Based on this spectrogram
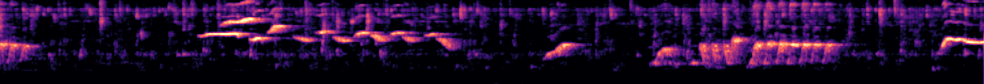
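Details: White-rumped shama song set against running water for a shama that will not sing; a series of short whistled notes, a slurred whistle, then a harsh buzzy chatter, with steady water noise.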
